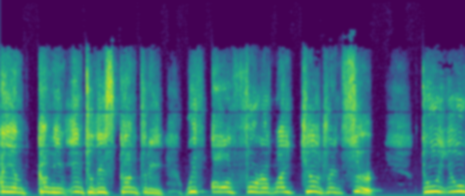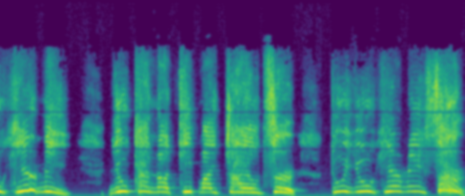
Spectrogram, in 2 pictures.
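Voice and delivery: put-on forceful, very high shout with heavy Mexican accent. Reading a mother's stand against an immigration agent: firm yell in thick Mexican accent. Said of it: "she yelled up at a man who looked like a tree and said firmly in her thick, unmistakably Mexican accent".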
